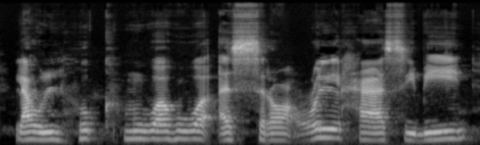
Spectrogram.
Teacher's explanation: اور جب میم اگر ریگولر آگے جائیں گے، لہ الحکم وہو اسرع الحاسبین، ان حرکات کو لمبا نہیں کریں گے، سین پہ سیٹی کو واضح کریں گے، ہا پہ الف مدہ کا قائم مقام ہے، بی پہ یائے مدہ، وقف کیا تو وقف بال اسکان۔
